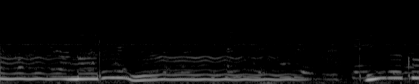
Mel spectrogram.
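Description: A man's voice intoning long wordless held notes. He holds one steady note, steps down to a lower held note, pauses briefly for breath, then starts a new note near the end.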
